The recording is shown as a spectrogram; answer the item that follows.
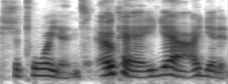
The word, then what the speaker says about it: chatoyant: have them pronounce it for you so they pronounced it for me and then I was like chatoyant okay yeah I get it now so that's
